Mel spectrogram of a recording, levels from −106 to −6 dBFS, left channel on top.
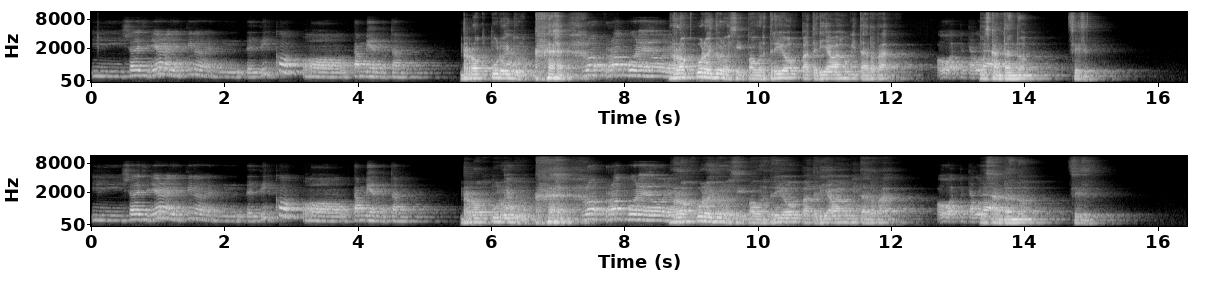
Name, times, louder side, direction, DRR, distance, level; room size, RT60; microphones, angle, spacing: voice 1, 0.0-4.8 6.2-6.5 7.3-8.8 12.7-13.6, equal, 5° right, 1 dB, 0.4 m, -29 dB
voice 2, 5.5-7.4 8.7-12.0 13.3-14.1 14.7-15.0, left 4 dB, 70° left, 7 dB, 0.3 m, -24 dB
4.4 x 4.3 x 2.6 m, 1.3 s
head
